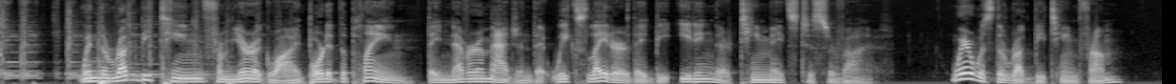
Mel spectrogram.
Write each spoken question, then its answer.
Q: Where was the rugby team from?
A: The rugby team was from Uruguay.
